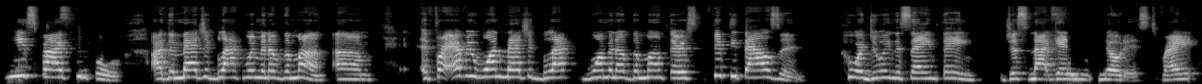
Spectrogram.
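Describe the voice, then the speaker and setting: A middle-aged American woman answers as a guest artist on a video call. Her voice is fairly high and distinctly bright and forceful. She speaks earnestly and reflectively, restating phrases for emphasis. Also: moderate pace. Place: indoor room at home, video call. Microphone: video call mic.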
